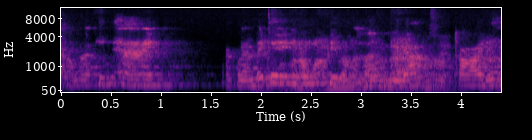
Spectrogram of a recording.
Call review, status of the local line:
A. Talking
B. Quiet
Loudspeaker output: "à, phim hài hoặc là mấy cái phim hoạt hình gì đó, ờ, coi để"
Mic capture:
A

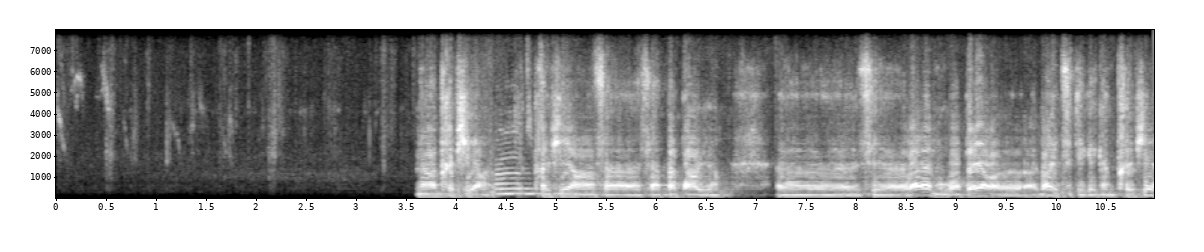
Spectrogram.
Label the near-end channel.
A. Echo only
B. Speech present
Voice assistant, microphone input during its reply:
B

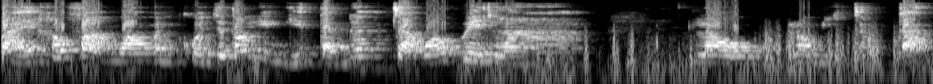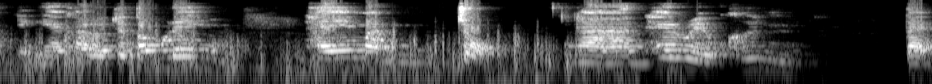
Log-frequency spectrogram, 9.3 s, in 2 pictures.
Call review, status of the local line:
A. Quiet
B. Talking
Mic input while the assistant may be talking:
A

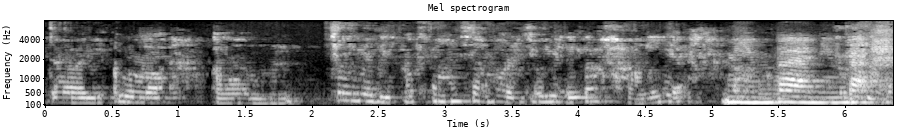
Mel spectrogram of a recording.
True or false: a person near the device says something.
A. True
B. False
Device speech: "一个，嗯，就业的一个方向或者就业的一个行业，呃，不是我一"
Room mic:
A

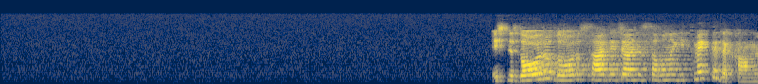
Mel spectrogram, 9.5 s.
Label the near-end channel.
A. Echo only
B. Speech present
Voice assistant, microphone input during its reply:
B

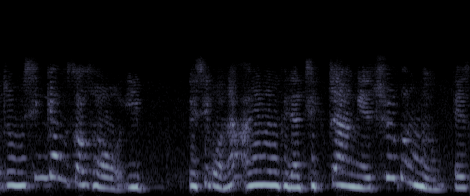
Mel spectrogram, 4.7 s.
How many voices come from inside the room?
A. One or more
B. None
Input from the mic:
B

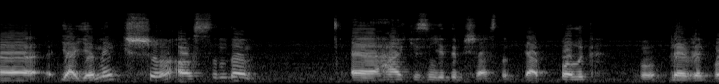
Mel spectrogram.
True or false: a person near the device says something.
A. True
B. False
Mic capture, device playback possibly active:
B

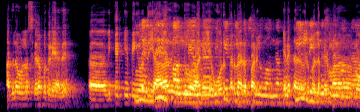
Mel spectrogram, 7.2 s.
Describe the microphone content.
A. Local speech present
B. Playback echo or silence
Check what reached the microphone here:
A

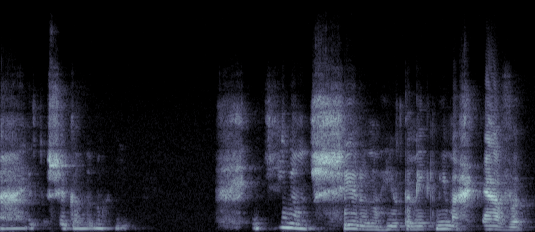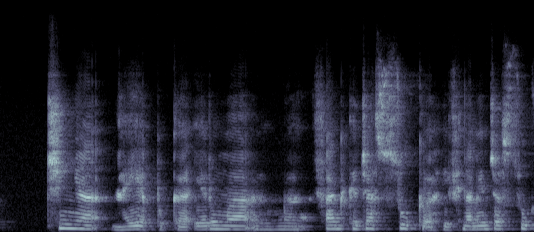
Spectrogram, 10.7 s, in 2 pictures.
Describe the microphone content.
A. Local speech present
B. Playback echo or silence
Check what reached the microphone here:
B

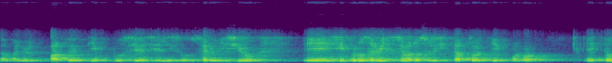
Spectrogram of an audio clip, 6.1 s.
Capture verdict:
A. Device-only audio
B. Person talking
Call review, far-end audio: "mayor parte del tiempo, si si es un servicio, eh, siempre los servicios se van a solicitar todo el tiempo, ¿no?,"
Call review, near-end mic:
B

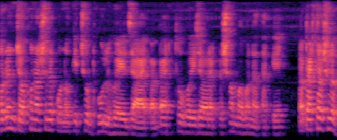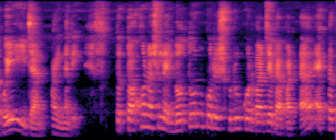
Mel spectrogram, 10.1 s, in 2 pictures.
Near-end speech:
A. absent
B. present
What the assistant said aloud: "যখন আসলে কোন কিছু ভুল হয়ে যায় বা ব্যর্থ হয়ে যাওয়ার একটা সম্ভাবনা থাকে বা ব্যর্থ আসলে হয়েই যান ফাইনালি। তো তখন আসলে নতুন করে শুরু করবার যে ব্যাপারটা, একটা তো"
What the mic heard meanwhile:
A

